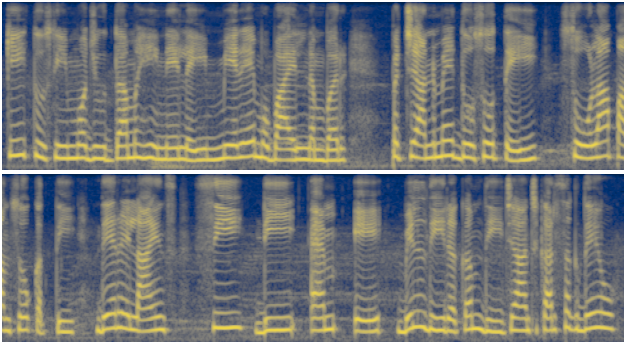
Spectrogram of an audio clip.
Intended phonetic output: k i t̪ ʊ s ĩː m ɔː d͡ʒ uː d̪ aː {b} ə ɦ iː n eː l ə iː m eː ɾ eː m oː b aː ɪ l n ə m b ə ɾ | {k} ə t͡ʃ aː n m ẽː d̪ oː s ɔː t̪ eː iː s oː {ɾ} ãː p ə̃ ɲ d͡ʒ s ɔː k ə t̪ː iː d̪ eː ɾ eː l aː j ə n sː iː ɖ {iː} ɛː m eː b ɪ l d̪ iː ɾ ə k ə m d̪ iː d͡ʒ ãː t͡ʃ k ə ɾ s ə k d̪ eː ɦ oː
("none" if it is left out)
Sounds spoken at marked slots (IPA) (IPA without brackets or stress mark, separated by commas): m, p, l, iː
